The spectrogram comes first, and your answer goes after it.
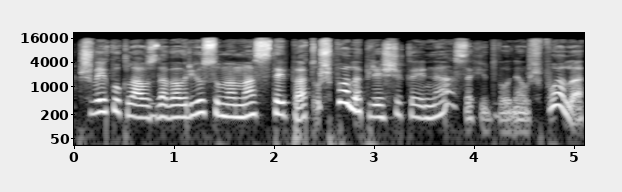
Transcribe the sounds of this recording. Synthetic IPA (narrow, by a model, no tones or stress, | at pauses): ʃʋɐɪkuːklˠɐʊzd̪ɐʋɐʊɪɾjuːsumɐmɐst̪ɐɪpɐt̪ʊʃpuɔlˠɐpʲlʲeːʃʲɪkɐɪnʲɛsɐkʲiːd̪ɐʋɐ̰ʊnʲɛ̰ʊʃpuɔlˠɐ̰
